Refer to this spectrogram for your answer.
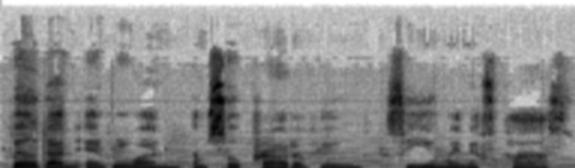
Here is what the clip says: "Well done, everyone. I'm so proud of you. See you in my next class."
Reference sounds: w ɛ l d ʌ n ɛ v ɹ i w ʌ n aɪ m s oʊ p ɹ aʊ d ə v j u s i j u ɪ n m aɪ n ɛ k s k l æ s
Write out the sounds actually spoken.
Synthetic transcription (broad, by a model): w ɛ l d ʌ n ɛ v ɹ i w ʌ n aɪ m s oʊ p ɹ aʊ d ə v j u s i j u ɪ m aɪ n ɛ k s k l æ s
